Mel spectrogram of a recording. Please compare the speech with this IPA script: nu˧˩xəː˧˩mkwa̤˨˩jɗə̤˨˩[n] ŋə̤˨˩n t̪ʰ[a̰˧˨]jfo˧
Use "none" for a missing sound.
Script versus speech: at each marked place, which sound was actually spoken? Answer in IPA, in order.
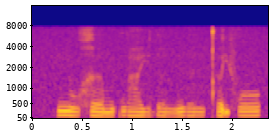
n, ə̰˧˨

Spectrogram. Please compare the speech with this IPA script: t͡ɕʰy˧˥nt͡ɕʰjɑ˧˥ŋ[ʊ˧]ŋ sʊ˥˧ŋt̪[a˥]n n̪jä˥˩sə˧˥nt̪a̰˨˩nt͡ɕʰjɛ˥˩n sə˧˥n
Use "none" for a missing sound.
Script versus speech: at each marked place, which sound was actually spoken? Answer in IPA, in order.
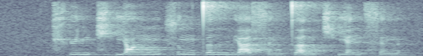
ʊ˧, a˥˧

